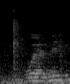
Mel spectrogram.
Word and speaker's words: Wernicke: Wernicke con W, se dice Wernicke.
